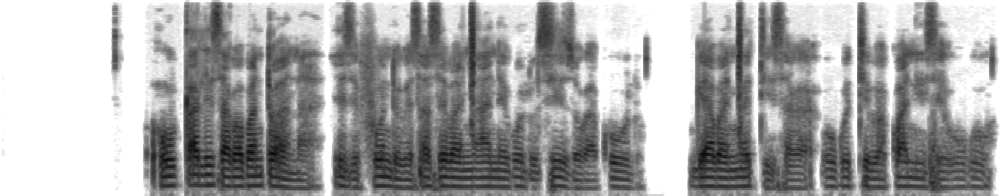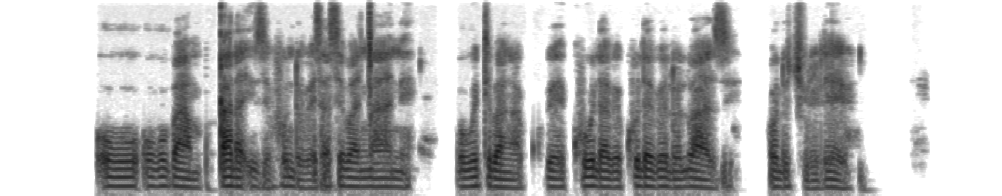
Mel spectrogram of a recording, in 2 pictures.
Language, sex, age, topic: North Ndebele, male, 36-49, education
